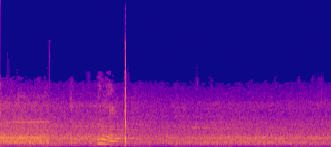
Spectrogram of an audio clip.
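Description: Steady stadium crowd noise from a cricket ground. About a second and a half in there is a brief wavering high call, and just after it a single sharp click. The crowd noise eases a little after that.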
